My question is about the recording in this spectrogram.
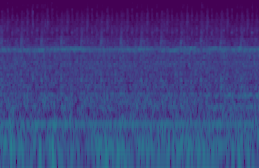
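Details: Running engine at idle, ultrasonic tester near the pulleys (alternator, compressor, water pump, idler): steady, even idle with a smooth hiss and faint constant high tone, no knocks or chirps; nothing abnormal to the ear.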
